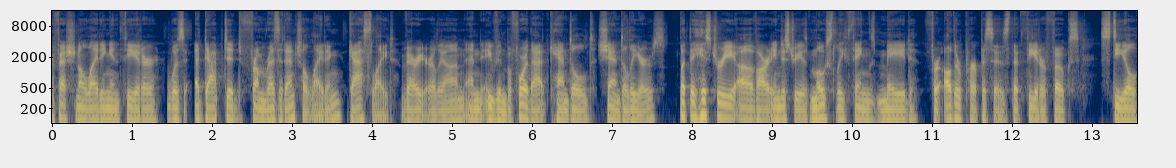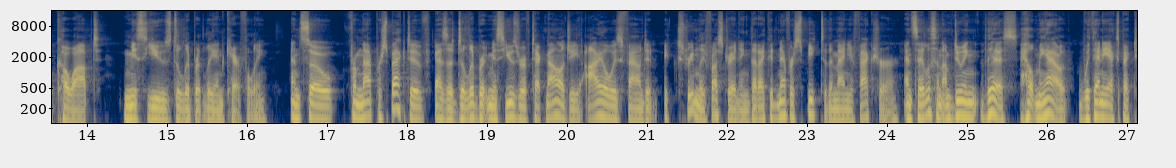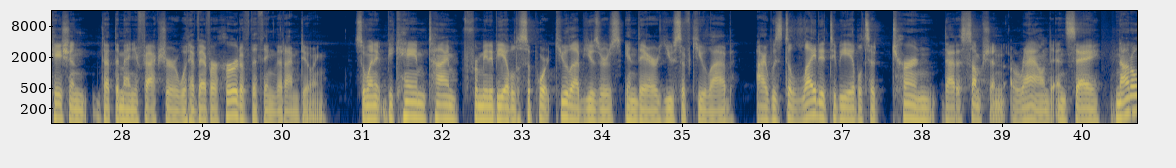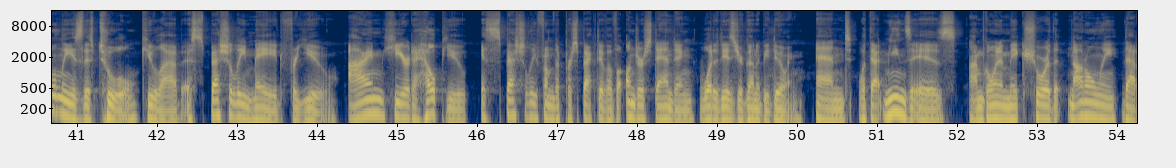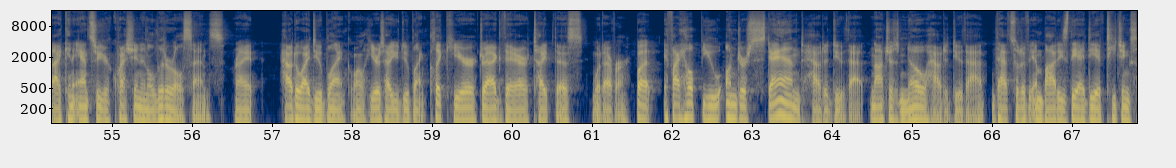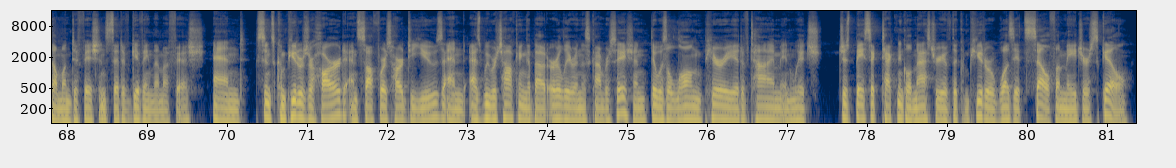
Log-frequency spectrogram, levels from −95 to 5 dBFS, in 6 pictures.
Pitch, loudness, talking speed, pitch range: 105 Hz, -19 LUFS, 200 wpm, 100-120 Hz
